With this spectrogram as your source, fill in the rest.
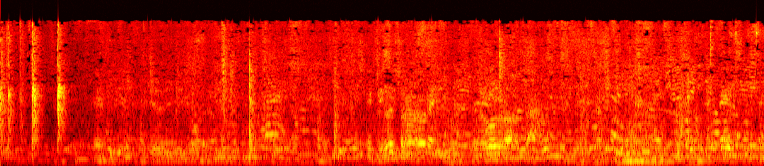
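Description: Several men talk and chatter close by.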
